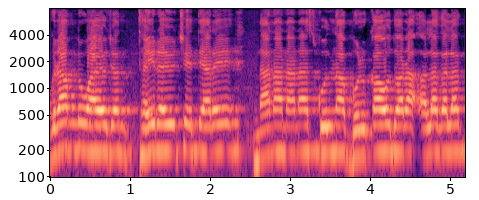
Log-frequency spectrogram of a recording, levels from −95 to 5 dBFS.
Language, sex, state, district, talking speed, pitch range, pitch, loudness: Gujarati, male, Gujarat, Gandhinagar, 150 wpm, 185-195 Hz, 190 Hz, -13 LUFS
